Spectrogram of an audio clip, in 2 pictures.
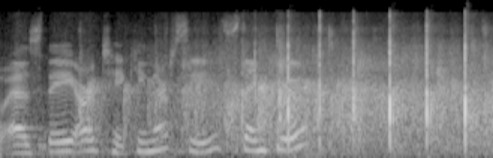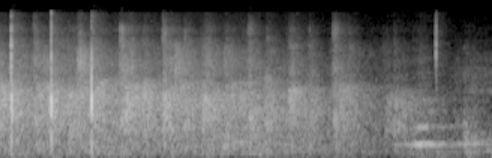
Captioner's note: applause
